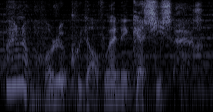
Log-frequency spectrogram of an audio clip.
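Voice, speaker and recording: A bumbling, animated cartoon doctor. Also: male voice, mid-range voice, normal speed. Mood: hopeful. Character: bumbling, lovestruck, carefree male animal doctor. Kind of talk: animated children's cartoon dialogue. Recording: music behind dialogue.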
